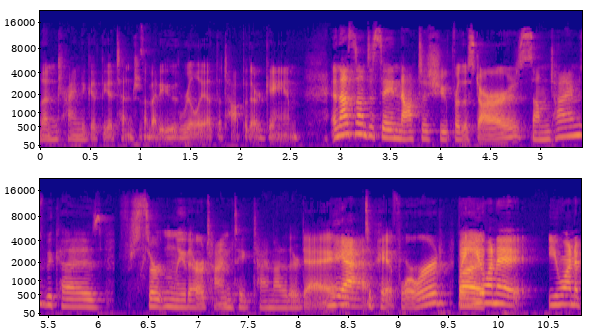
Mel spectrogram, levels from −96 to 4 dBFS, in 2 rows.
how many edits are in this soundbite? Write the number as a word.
six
